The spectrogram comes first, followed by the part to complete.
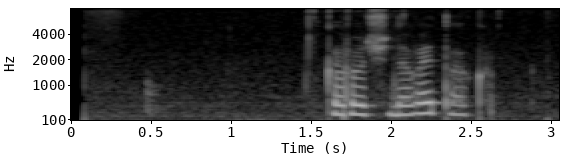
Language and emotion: Russian, neutral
